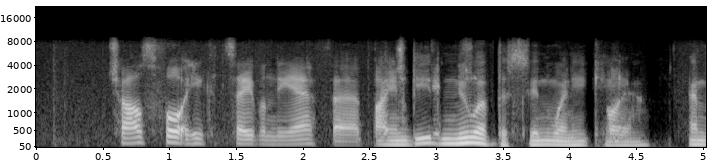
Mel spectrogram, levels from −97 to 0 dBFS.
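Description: Speech with two brief echo leaks, at 2.73–2.77 s and 3.57–3.66 s. A faint copy of the voice played on the far end's loudspeaker arrives 177 ms late at roughly 25 to 30 dB below the speech, most likely loudspeaker pickup that the far end's echo canceller failed to remove. From 2.78 to 4.58 s the talker is repeatedly dipped, by up to around 40 dB and for about 1.5 s in total, which is speech suppressed in double talk. This is likely the echo canceller attenuating both sides while they overlap. Nothing reaches above 8 kHz, consistent with the Opus call path's bandwidth.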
